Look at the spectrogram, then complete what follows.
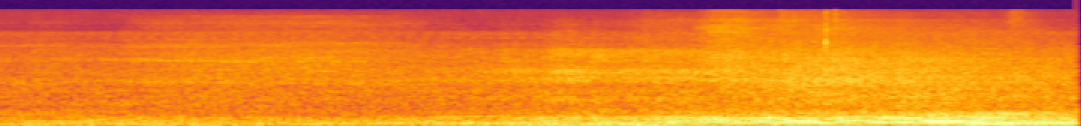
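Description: Low motor rumble that grows steadily louder through the second half and is loudest near the end.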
